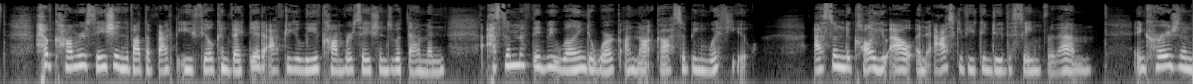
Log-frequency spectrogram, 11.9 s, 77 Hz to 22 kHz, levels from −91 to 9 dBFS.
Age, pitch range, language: 10-29, 190-235 Hz, English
